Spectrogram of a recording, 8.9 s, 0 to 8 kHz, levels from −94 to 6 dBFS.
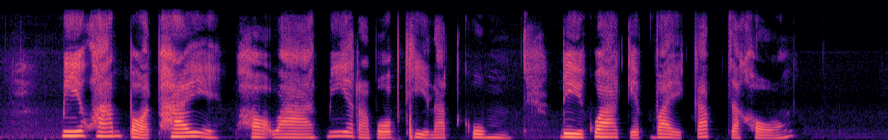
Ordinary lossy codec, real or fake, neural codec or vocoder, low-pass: none; real; none; 7.2 kHz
